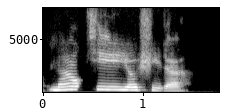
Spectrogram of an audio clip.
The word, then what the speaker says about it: Naoki Yoshida: Nayaki, is that how you say his name? Yoshidi? – Naoki Yoshida. – That's right.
